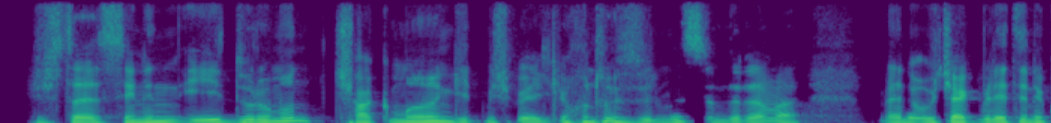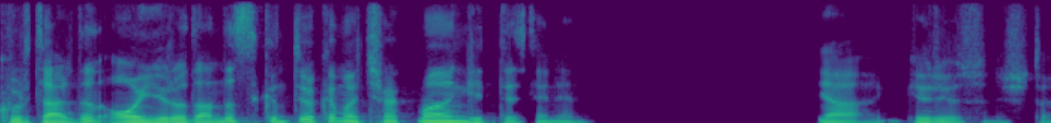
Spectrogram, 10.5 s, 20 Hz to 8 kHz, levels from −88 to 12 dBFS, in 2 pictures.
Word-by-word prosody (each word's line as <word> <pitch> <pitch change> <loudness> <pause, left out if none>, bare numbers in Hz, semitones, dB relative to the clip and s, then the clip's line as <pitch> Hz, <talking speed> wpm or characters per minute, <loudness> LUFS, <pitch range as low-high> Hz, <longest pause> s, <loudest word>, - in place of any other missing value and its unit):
İşte, 120 +4 +1
senin 135 +8 +2
iyi 140 +1 +1
durumun, 170 +6 +2
çakmağın 150 +3 +2
gitmiş 125 -1 -6
belki 120 0 0
ona 145 +6 0
üzülmüşsündür 125 0 -3
ama, 145 -5 0 0.4
yani, 140 -2 +1
uçak 135 +2 +3
biletini 145 +1 +3
kurtardın 140 0 0
€10'dan 135 -2 +2
da 180 - 0
sıkıntı 165 -2 -4
yok 160 +3 -2
ama 170 -3 +1
çakmağın 165 0 +1
gitti 115 -3 -5
senin. 95 -1 -10 1.1
Ya, 105 -2 -4 0.2
görüyorsun 105 -7 -5
işte. 125 +6 -18
140 Hz, 145 wpm, -22 LUFS, 120-155 Hz, 1.1 s, uçak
